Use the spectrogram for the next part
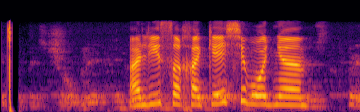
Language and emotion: Russian, positive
